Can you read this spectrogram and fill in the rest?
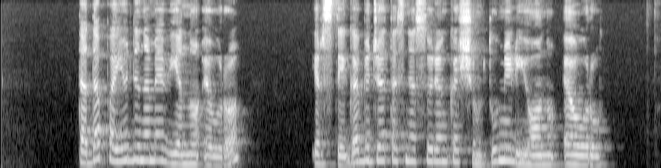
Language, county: Lithuanian, Panevėžys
